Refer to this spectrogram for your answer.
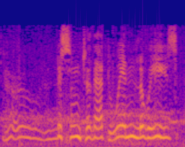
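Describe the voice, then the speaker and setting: An actress playing an indignant, strong-willed elderly aunt in 1940s radio style. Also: female voice, fairly high pitch, fairly even intonation, takes it slowly, over music. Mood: complaining. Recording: noisy vintage 1940s radio recording.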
